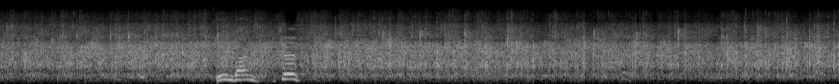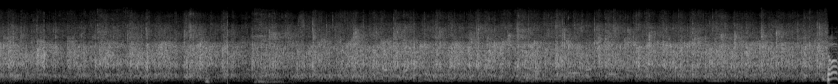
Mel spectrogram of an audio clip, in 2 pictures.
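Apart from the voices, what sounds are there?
long-lasting audience applause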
